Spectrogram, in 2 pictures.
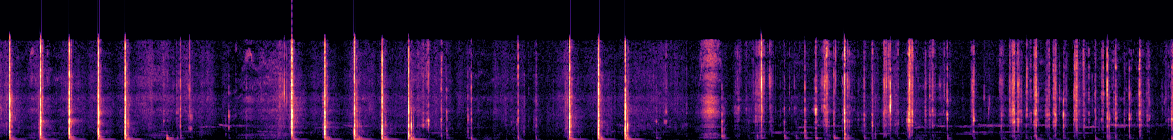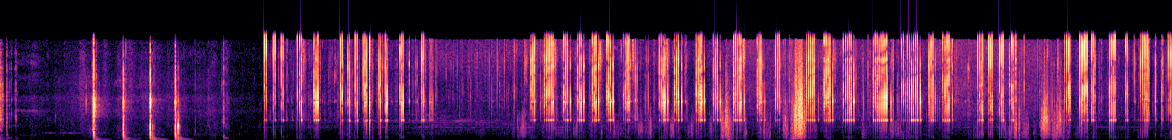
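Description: A chisel being struck to chop a mortise in a timber post: groups of sharp knocks, about three or four a second, with short pauses between groups. About halfway through the knocking stops and gives way to dense rapid scraping and crackling as the chisel pares and levers chips out of the mortise, with a faint steady high whine behind it.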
